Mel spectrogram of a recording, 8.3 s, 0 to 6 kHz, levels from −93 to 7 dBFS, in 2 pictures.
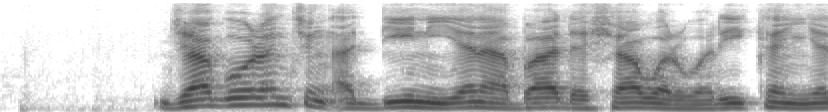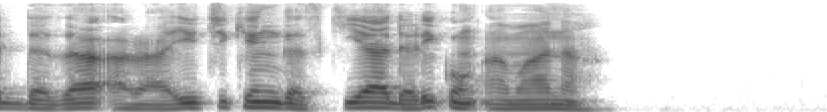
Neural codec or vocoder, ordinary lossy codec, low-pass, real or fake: none; MP3, 48 kbps; 5.4 kHz; real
